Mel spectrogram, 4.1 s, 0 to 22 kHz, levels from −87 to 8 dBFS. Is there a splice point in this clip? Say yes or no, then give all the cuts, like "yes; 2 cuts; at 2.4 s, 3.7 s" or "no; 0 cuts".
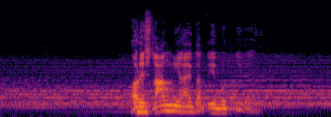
yes; 1 cut; at 1.1 s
